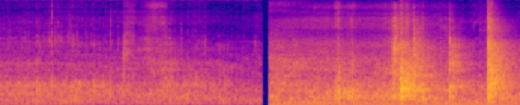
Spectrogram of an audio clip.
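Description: Skateboard wheels rolling on concrete. After a sudden cut, louder rolling comes in, followed by a clatter of the board hitting the ground about three-quarters of the way through.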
